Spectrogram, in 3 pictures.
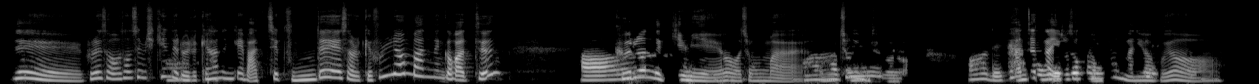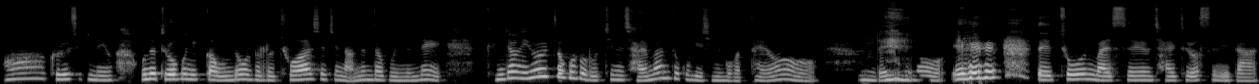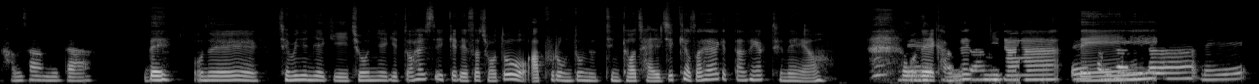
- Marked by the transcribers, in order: other background noise; laughing while speaking: "네"; laugh; laugh
- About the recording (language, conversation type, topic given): Korean, podcast, 규칙적인 운동 루틴은 어떻게 만드세요?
